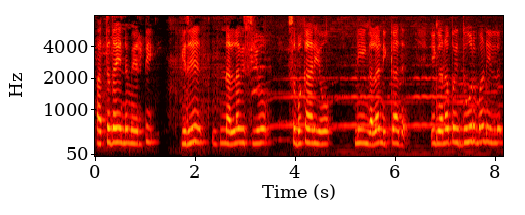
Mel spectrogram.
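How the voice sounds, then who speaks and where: Woman voicing a crying young wife, family serial drama, high pitch, flat contour, hurt. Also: unhurried, long pauses, soft background music. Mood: tearful. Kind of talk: Tamil family serial voice acting.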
